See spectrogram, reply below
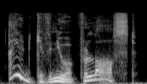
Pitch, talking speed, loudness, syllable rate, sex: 145 Hz, 285 wpm, -16 LUFS, 6.7 syllables/s, male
